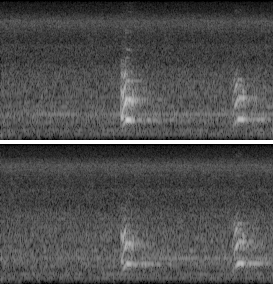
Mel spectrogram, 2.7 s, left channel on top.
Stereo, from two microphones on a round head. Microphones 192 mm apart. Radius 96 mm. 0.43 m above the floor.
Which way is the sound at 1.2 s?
75° left (ahead or behind).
